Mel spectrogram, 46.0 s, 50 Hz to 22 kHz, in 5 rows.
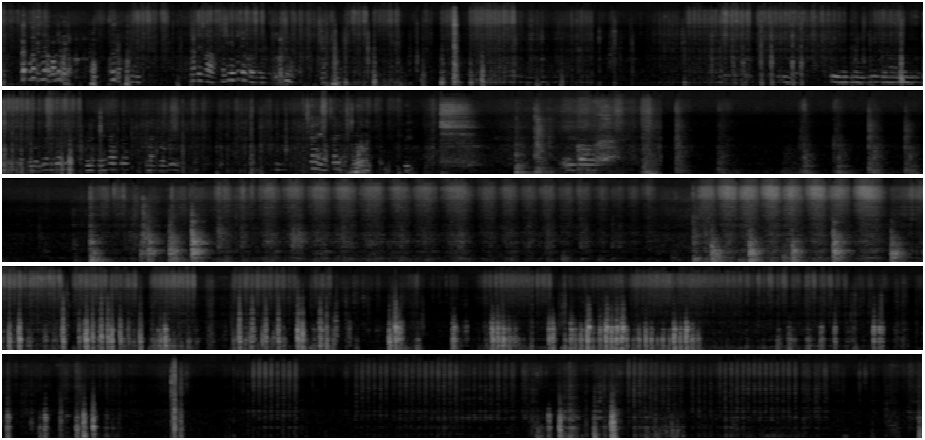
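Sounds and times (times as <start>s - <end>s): hand tool rubbing on wood: 0.0s - 12.9s, 19.4s - 31.2s, 32.1s - 37.7s.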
